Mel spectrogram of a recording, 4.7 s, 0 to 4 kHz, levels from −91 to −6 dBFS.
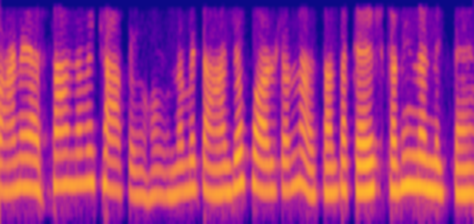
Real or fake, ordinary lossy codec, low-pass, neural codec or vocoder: real; none; 3.6 kHz; none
